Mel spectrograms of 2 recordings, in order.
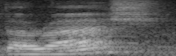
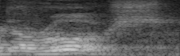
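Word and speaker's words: דרש: And the word is pronounced one of two ways, depending on where the vowel points are. It's either pronounced Darash or Darosh, depending again on how the vowel points are.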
